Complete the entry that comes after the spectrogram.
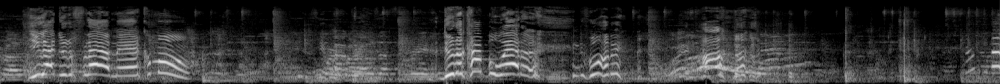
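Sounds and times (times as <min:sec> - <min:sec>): chatter of people: 0:00.0 - 0:10.0
faint music: 0:00.0 - 0:10.0.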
